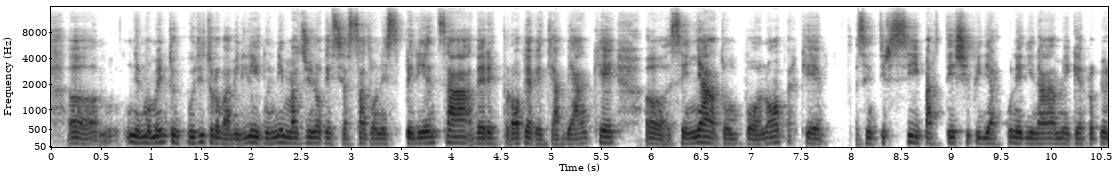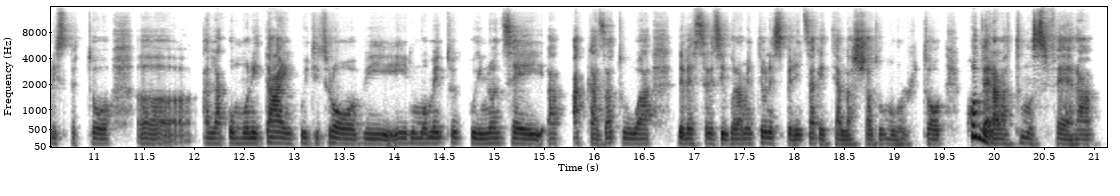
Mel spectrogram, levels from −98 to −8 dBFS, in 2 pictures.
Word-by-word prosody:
uhm, - - -2
nel 160 -3 +3
momento 155 +3 +2
in 155 - 0
cui 145 0 -1
ti 170 - 0
trovavi 130 -7 0
lì, 145 +1 +3
quindi 140 +3 0
immagino 145 0 +1
che 135 -2 -3
sia 130 -1 -1
stata 130 -1 -1
un'esperienza 145 +4 +3
vera 135 0 +2
e - - -8
propria, 130 +2 +1
che 120 - -2
ti 120 0 -7
abbia 120 +1 -3
anche, 145 +3 0 0.3
uhm, 125 -4 -1
segnato 140 0 +4
un 120 0 -4
po', 120 -2 -1
no? 150 +5 0
Perché 125 -5 -4 0.3
sentirsi 145 +5 0
partecipi 140 +1 0
di 140 - +1
alcune 140 +2 0
dinamiche 130 -1 -1
proprio 135 +2 -3
rispetto, 130 -1 -4 0.3
uhm, 125 -2 -5
alla 130 -1 -2
comunità 135 +2 +3
in 130 -1 -1
cui 135 - -4
ti - - -9
trovi, 125 -1 0
in 135 - -4
un 135 - -3
momento 135 +1 -1
in 140 - -2
cui 125 -2 +1
non 135 +1 -1
sei 125 -3 +2
a 130 0 -6
a - - -2
casa 130 +2 -3
tua 130 -2 -2 0.2
deve 125 - +2
essere 125 +1 -1
sicuramente 125 +2 -1
un'esperienza 135 -2 +1
che 120 -2 -4
ti 120 - -14
ha - - 0
lasciato 115 +1 +1
molto. 120 +1 -4 0.2
Com'era 245 - +7
l'atmosfera? 120 -2 0
130 Hz, 180 wpm, -25 LUFS, 125-140 Hz, 0.3 s, Com'era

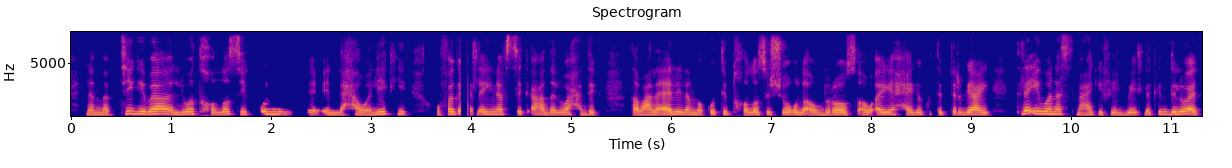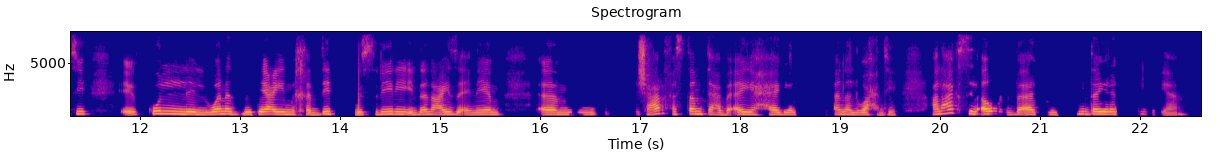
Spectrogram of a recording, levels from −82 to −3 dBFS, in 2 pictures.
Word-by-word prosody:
لمّا 190 0 -2
بتيجي 245 +5 0
بقى 240 -1 +7
اللي 210 0 0
هو 230 - +4
تخلّصي 230 0 -3
كُلّ 235 -2 +1 0.4
اللي 195 +1 -3
حواليكِ 200 +5 -1 0.4
وفجأة 235 +5 +1 0.2
تلاقي 225 -1 0
نفسِك 225 0 -2
قاعدة 205 -1 -1
لوحدِك، 195 0 -3 0.3
طَب - - 0
على 185 +1 +2
الأقل 220 0 +5
لمّا 200 -2 -1
كُنتِ 215 +2 -3
بتخلّصي 200 0 -3
الشغل 200 -1 0
أو 185 0 0
دراسة، 200 +2 +1
أو - - 0
أي 210 +1 +1
حاجة 205 -1 -3
كنتِ 210 +1 -8
بترجعي 205 0 +2 0.3
تلاقي 270 0 +5
وَنَس 230 -2 +1
معاكِ 195 +3 -5
في 200 -1 -7
البيت 195 +2 -3
لكن 225 +1 -4
دلوقتي 240 +2 +3 0.4
آآ 225 - 0
كُلّ 260 -3 +3
الوَنَس 225 +3 +4
بتاعي، 225 +1 +4
مخدِّتي 210 +2 -2 0.2
وسريري 225 +2 0
إن 205 - -2
أنا 220 0 +1
عايزة 215 +1 +1
أنام، 205 +1 -2 0.4
آمم، 210 -1 +4 0.7
مش 210 0 -6
عارفة 260 +4 -2
أستمتع 235 -2 -1
بأي 215 +3 +1
حاجة 200 -1 -2 0.4
أنا 215 0 -1
لوحدي، 190 -3 -4 0.3
على 230 +4 0
عكس 345 -3 -5
الأول 250 0 +4
بقى 210 +1 +1
كان 195 0 -7 0.2
فيه 240 - -3
دايرة 230 0 +5 0.2
كبيرة 230 - -20
يعني. 200 +5 -13
215 Hz, 165 wpm, -23 LUFS, 200-230 Hz, 0.7 s, بقى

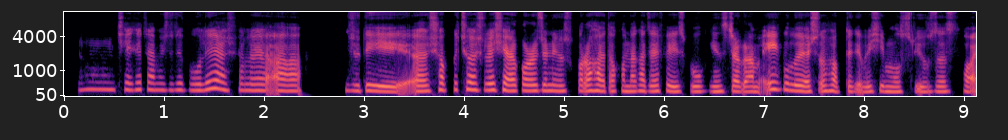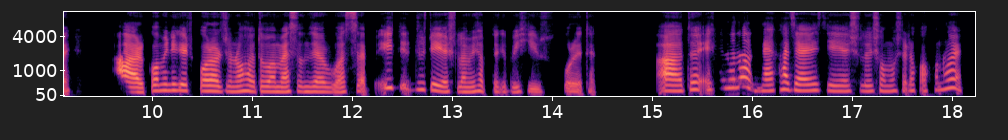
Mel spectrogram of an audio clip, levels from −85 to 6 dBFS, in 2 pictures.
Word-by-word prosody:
উম 270 +2 -12 0.3
সেক্ষেত্রে 270 0 -4
আমি 255 - -8
যদি 260 +1 -7
বলি 240 +3 -2
আসলে 245 -2 -7 0.2
আ - - +3 0.7
যদি 225 +1 -3 0.5
আ - - +5 0.2
সবকিছু 260 +1 -3
আসলে 250 0 -1
শেয়ার 225 -2 +5
করার 225 0 +2
জন্য 230 -1 -1
ইউজ 215 +1 -5
করা 220 - +2
হয়। 220 -2 +3
তখন 210 +1 -4
দেখা 220 +1 -1
যায় 210 - 0
Facebook, 200 0 -2
Instagram 195 -1 +1
এগুলোই 260 -6 +3
আসলে 205 +1 -1
সবথেকে 195 0 -4
বেশি 205 +2 -4
মোস্ট 190 0 -5
ইউজেস 195 +1 -4 0.2
হয়। - - +2 0.6
আর 180 -1 +10
কমিউনিকেট 235 0 +2
করার 215 -1 +6
জন্য 195 0 -2
হয়তোবা 195 -1 +1
Messenger, 190 -1 +1
WhatsApp 185 - -1 0.2
এই 345 - +5
দু 390 - -5
২ 275 - -4
টাই 235 - +5
আসলে 190 -1 -6
আমি 190 - -1
সবথেকে - - -9
বেশি 180 - -6
ইউজ 90 - -10 0.2
করে - - -2
থাকি। - - -14 0.6
আ - - +9 0.2
তো - - -3 0.2
এখানে 325 +1 -7
না - - +6 0.2
দেখা 230 +5 +2
যায় 230 0 +5 0.2
যে, 225 - -4 0.2
আসলে 215 0 -7
সমস্যাটা 220 +2 -5
কখন 255 - -7
হয়? 340 +1 +2
220 Hz, 190 wpm, -23 LUFS, 200-250 Hz, 0.7 s, আর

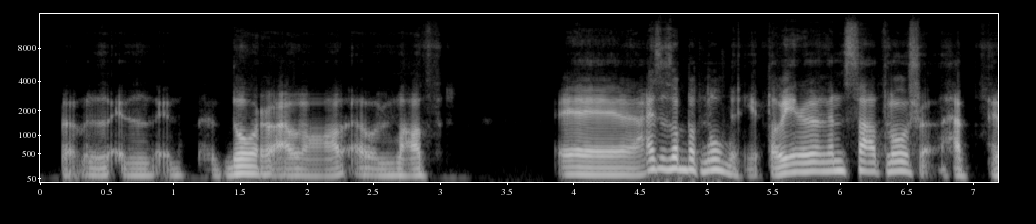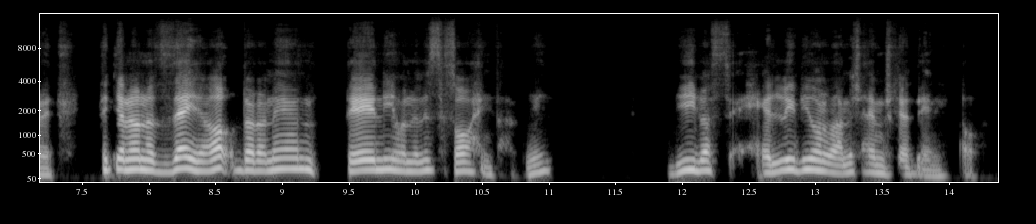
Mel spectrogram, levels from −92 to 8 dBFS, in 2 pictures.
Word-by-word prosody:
فم - - -11
ال 105 0 -8
ال 100 +1 -10
ال 105 - -13 0.2
الضهر 120 +4 +1
أو 100 - -2
الع 95 +1 -6 0.2
أو 110 -1 -6
العصر، 100 -8 -6 0.8
آآ 110 -2 +1
عايز 200 +2 0
أضبّط 190 -4 +2
نومي 175 -6 -1
يعني 100 +2 -14
الطبيعي 130 +10 +1
إن - - +1
أنا 165 +1 +3
أنام 170 +1 -1
الساعة 170 -1 0
00:00 165 -1 -2
هت - - -4 0.2
ه 110 0 -4 0.4
تفتكري 195 +1 +2
إن - - +6
أنا 195 -2 +7
إزاي 175 +4 +5
هاقدر 180 -2 +3
أنام 200 +1 +1 0.2
تاني 185 +3 +6
وأنا 165 -1 -1
لسه 185 +2 -5
صاحي 160 -8 -2
فاهماني، 145 +9 -10 0.9
دي 175 +9 0
بس 180 -1 -2 0.2
حلّي 145 +4 -1
لي 195 0 +3
دي 190 +2 +1
وأنا 180 -3 +3
ما 145 - +1
عنديش 150 +2 -5
أي 145 - -3
مشكلة 125 -2 -5
تاني 90 -4 -11
ط - - -15
155 Hz, 190 wpm, -22 LUFS, 110-180 Hz, 0.9 s, أنا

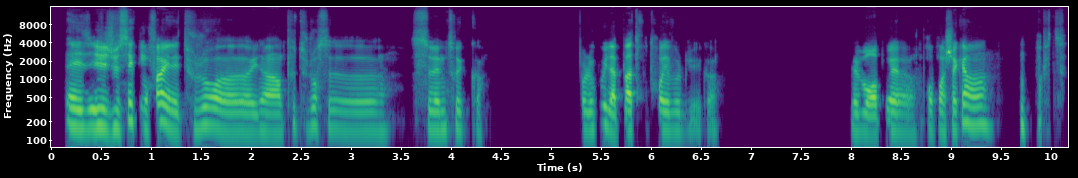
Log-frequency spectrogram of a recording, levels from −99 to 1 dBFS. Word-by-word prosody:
Et 165 -2 +4
je 160 +1 -3
et 165 0 +6
je 160 +1 +1
sais 205 +7 +3
que - - -9
mon 150 - -3
frère, 200 +4 +7
il 160 - +2
est 140 - -3
toujours, 165 +1 -2
heu, 140 -1 -1
il 145 - -7
a 140 -1 +2
un 135 - 0
peu 180 - -15
toujours 170 +1 -8
ce 145 -2 -8 0.3
ce 150 - -7
même 145 +1 -1
truc 150 -1 -8
quoi. - - -17 0.9
Pour 150 - -6
le 145 - -5
coup, 145 - -5
il - - +4
a - - +6
pas 150 -1 +6
trop, - - -15
trop - - -1
évolué 145 0 -7
quoi. - - -16 1.4
Mais 140 - -3
bon 130 -2 +3
après, 145 - -2
heu, 140 -1 -1
propre 150 0 -4
à - - -1
chacun. 175 +2 +4 0.3
N'importe. - - -14
150 Hz, 235 wpm, -25 LUFS, 145-165 Hz, 1.4 s, frère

